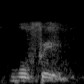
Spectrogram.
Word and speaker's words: Buffett: Warren Buffett. The T is silent.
